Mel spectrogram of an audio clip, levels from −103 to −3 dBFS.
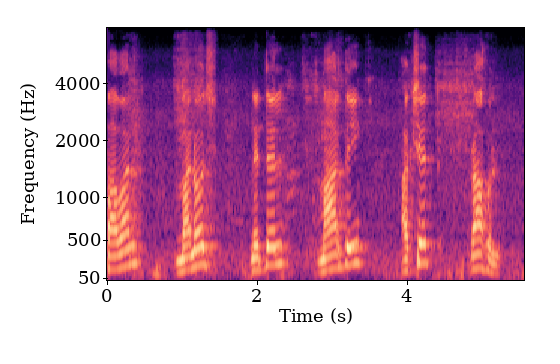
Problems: constant background noise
